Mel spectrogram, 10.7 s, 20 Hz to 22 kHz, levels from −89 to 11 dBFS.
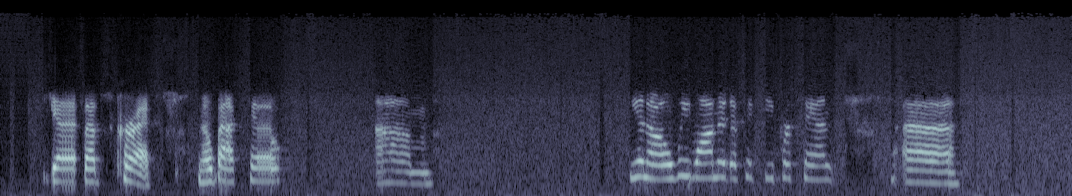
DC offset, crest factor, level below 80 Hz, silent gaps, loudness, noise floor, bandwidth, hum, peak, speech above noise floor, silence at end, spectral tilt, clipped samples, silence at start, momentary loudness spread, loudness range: under 0.1%; 20 dB; -60 dBFS; none; -18 LUFS; -48 dBFS; 17 kHz; none; -2 dBFS; 29 dB; 0 s; -3.5 dB/octave; under 0.1%; 0.5 s; 25 LU; 11 LU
